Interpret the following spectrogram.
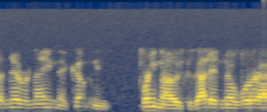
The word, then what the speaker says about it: Primos: Is Primos. Primos is my given name. Is the name of the company. You know, probably starting out, I'd have never named the company Primos because I didn't know where I was going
